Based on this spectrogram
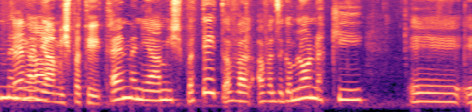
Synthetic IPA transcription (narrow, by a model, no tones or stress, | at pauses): nmennieniamiʃpatit̪enmeniamiʃpatitavalavalzeɡamlo̞nakʰi | ʔe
